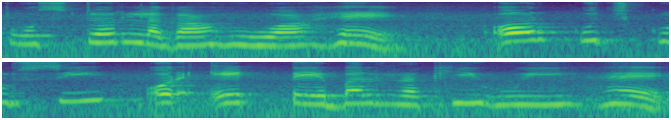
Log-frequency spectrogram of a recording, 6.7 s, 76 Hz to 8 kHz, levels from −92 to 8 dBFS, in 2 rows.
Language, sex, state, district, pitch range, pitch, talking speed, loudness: Hindi, female, Madhya Pradesh, Dhar, 235-285 Hz, 255 Hz, 115 wpm, -18 LUFS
